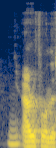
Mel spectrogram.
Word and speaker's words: Arathorn: of the one that it rhymes with out of thorn yeah arathorn ii was the father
